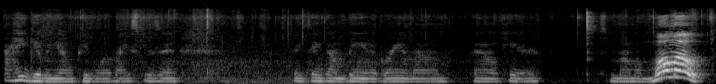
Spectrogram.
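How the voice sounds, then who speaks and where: A woman's very deep, low pitch at a moderate pace, with long, frequent pauses, big swings in loudness and noticeable background noise. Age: 50s. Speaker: vlogger / commentator. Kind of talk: casual monologue to camera. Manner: animated.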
